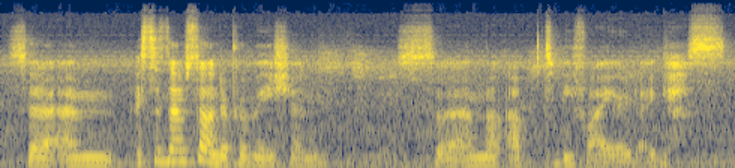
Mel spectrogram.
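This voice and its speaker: A young woman with a slightly raspy voice from a cough, rambling casually as she chats on a live stream while building models. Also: low-pitched, lively intonation, normal speed. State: sick with a cough, itchy throat. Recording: clear background noise, home livestream.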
